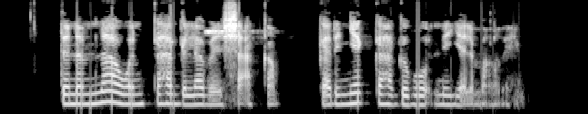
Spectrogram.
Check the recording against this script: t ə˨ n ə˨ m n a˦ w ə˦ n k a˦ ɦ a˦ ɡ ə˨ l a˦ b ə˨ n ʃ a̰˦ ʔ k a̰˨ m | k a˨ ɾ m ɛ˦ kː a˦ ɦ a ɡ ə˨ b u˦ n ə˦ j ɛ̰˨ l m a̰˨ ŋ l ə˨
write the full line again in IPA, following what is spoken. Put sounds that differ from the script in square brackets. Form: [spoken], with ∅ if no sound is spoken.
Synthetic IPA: t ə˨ n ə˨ m n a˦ w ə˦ n k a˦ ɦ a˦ ɡ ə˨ l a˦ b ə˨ n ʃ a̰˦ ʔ k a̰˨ m | k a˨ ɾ [ɲ] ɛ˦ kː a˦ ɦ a ɡ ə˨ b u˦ n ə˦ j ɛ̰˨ l m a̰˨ ŋ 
